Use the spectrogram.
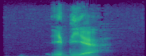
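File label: "идъя", Komi, male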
